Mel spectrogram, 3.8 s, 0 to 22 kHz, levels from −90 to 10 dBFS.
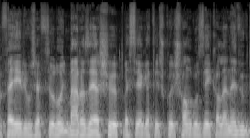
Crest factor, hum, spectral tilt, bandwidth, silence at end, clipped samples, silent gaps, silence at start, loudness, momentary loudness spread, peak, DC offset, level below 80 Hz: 14 dB; none; -6 dB/octave; 20 kHz; 0 s; under 0.1%; none; 0 s; -16 LUFS; 6 LU; 0 dBFS; under 0.1%; -48 dBFS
